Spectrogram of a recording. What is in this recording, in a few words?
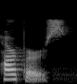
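"harpers", English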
